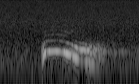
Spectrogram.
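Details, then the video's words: A night owl, one of two visiting a meadow on Rattenbury Rd, gives one wavering, quavering low hoot that bends up then down over about three-quarters of a second against a soft background hiss. "Owl Calling on Rattenbury Rd"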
